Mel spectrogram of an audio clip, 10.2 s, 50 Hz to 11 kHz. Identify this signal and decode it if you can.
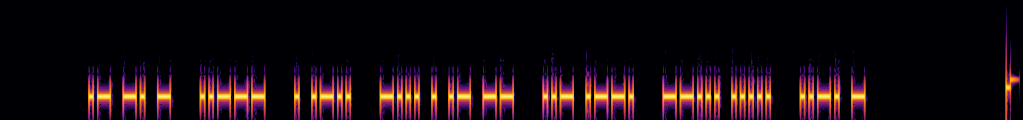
Morse code, heard as a keyed tone, about 28 wpm, 700 Hz. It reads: ANT 2 EL BEAM UP 75 FT
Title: K1USN SST QSO Practice 28wpm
